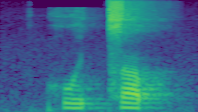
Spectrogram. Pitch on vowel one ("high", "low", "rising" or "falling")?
low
